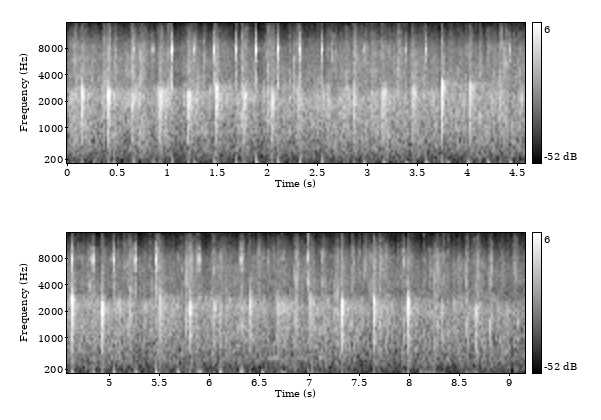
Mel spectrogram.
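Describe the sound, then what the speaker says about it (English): Sustained applause from a seated audience at a senior graduation service, honoring the graduates' parents; many hands clap in a dense, steady wash with sharper nearby claps standing out, lasting throughout without talk. "giving them a round of applause"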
